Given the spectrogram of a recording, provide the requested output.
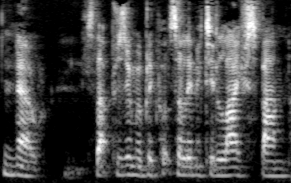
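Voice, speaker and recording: A man talks at a fairly quick pace in an ordinary speaking voice. His pitch is medium and his intonation fairly even. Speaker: podcast interviewer and astronomer. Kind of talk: interview.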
